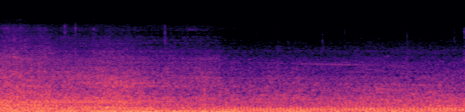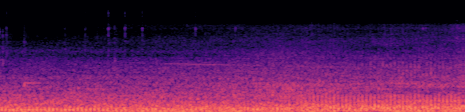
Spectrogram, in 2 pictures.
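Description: Steady low rumble of road-vehicle noise, the sound of a moving vehicle on the road.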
